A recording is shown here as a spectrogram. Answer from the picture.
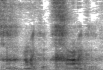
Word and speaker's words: Chanukah: It's just spelled with a C. It's Hanukkah.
